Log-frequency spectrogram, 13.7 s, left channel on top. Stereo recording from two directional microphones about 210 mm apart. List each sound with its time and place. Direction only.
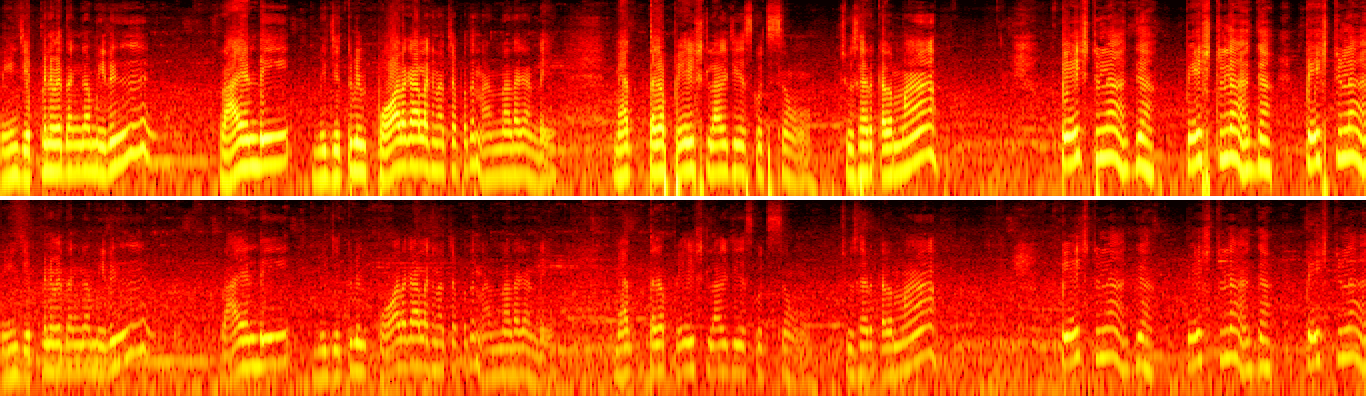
0.0 s a woman's voice: 35° left (ahead or behind)
10.6 s a woman's voice: 35° left (ahead or behind)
